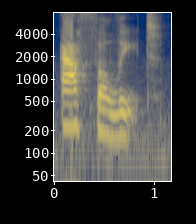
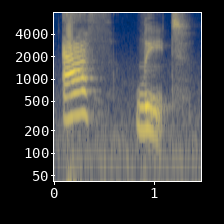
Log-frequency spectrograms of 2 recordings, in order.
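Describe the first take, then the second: First: The word is said with an extra sound added. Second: The word is said without any extra sound. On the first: The speaker calls it wrong. "They added an extra, a little bit of extra in there" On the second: The speaker calls it right. "It's athlete"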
